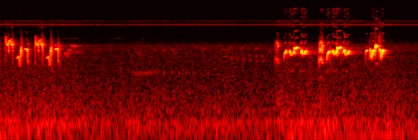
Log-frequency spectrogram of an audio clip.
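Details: Sooty-headed bulbul, called kutilang, playing a cengkeram trapping lure from Lampung: a pair of quick chattering notes, a few seconds of silence, then three bubbly slurred bursts in a row.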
